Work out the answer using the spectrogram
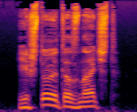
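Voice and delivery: ordinary delivery

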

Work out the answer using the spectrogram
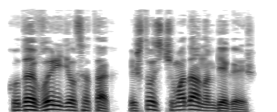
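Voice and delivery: usual speaking voice

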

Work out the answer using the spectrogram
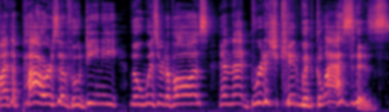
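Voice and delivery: grand, high, drawn-out yelled cry. Retelling a cartoon scene where Shaggy does magic: imitating Shaggy yelling. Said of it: "he yells out".

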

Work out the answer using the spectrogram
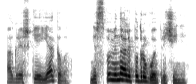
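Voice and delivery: plain

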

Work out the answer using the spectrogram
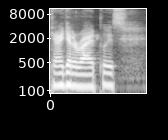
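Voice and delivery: put-on dejected voice. Retelling a scene where Ari asks for a ride: imitating Ari, dejected. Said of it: "very dejected".

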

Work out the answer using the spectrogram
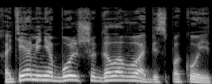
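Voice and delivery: ordinary delivery, nothing marked

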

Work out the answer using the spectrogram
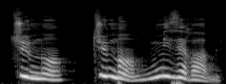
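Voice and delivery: crying out frantically. A man answers a woman's accusation, crying out frantically. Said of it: "éperdu, cria".

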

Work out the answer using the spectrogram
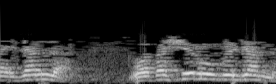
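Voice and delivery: usual speaking voice

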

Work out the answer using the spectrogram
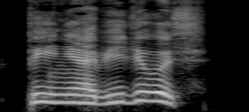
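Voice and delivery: glad, relieved outburst. After being thanked, a friend exclaims with relief. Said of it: "облегченно воскликнула подруга".

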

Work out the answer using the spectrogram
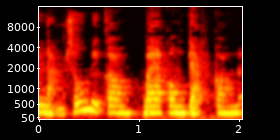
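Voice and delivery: hushed, soft, unvoiced whisper.

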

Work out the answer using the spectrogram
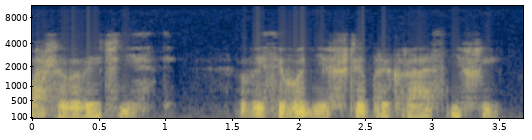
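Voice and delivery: in a whisper. Reading a character's words to the empress, whispering. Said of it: "розмовляла лише пошепки".

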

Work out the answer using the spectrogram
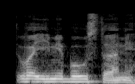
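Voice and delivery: grumbling, grumbled delivery. The narrator answers the officer who says the paralysis will pass, grumbling. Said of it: "буркнул я".

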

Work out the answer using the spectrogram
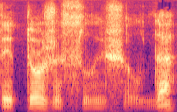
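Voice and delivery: ordinary delivery, nothing marked

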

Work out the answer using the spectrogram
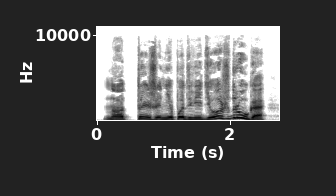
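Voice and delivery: fawning, flattering, animated pleading. A man pleads with a friend who refuses to meet them, with a flattering yell. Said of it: "льстиво проорал Бернард".

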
